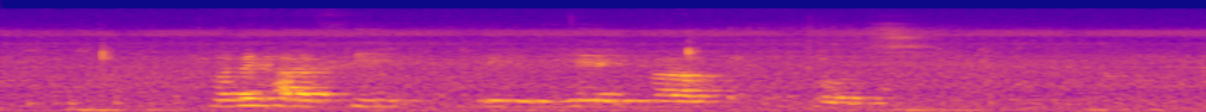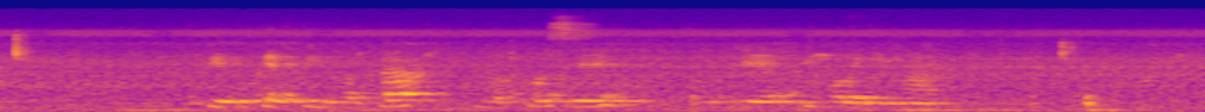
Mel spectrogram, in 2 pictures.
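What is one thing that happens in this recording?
A woman speaks calmly into a microphone over a loudspeaker, outdoors.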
